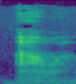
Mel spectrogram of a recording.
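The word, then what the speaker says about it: hour: Obviously they're not pronounced in silent words like honour and our, where the H is silent.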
